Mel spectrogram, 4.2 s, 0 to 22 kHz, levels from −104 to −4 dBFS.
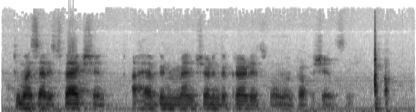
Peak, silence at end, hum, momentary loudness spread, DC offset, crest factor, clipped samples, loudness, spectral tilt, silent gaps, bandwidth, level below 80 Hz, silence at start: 0 dBFS; 0.2 s; none; 13 LU; under 0.1%; 20 dB; under 0.1%; -20 LUFS; -6 dB/octave; none; 16.5 kHz; -46 dBFS; 0.05 s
